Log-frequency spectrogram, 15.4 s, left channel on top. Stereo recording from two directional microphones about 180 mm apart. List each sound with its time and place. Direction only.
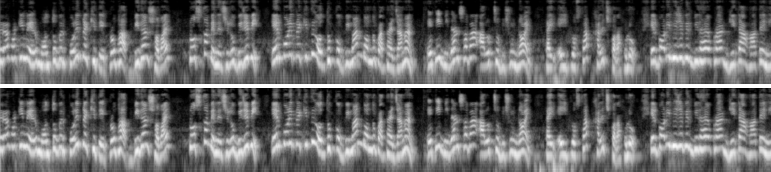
0.0 s a woman's voice: 35° right (ahead or behind)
